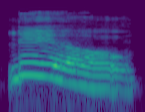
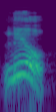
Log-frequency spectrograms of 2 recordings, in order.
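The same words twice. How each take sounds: First: The syllable is drawn out with every vowel sound. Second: The syllable is quick with the middle vowel reduced. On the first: "It's supposed to be 六" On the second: "but faster will be 六"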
